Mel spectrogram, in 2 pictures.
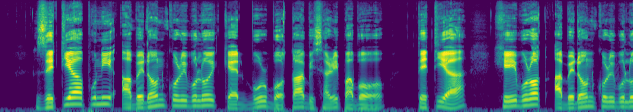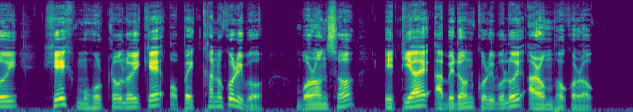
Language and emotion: Assamese, neutral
